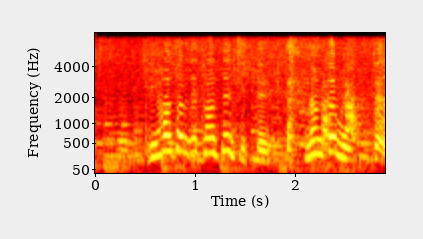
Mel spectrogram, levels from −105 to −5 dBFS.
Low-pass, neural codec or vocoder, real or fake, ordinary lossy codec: 7.2 kHz; vocoder, 44.1 kHz, 128 mel bands, Pupu-Vocoder; fake; none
